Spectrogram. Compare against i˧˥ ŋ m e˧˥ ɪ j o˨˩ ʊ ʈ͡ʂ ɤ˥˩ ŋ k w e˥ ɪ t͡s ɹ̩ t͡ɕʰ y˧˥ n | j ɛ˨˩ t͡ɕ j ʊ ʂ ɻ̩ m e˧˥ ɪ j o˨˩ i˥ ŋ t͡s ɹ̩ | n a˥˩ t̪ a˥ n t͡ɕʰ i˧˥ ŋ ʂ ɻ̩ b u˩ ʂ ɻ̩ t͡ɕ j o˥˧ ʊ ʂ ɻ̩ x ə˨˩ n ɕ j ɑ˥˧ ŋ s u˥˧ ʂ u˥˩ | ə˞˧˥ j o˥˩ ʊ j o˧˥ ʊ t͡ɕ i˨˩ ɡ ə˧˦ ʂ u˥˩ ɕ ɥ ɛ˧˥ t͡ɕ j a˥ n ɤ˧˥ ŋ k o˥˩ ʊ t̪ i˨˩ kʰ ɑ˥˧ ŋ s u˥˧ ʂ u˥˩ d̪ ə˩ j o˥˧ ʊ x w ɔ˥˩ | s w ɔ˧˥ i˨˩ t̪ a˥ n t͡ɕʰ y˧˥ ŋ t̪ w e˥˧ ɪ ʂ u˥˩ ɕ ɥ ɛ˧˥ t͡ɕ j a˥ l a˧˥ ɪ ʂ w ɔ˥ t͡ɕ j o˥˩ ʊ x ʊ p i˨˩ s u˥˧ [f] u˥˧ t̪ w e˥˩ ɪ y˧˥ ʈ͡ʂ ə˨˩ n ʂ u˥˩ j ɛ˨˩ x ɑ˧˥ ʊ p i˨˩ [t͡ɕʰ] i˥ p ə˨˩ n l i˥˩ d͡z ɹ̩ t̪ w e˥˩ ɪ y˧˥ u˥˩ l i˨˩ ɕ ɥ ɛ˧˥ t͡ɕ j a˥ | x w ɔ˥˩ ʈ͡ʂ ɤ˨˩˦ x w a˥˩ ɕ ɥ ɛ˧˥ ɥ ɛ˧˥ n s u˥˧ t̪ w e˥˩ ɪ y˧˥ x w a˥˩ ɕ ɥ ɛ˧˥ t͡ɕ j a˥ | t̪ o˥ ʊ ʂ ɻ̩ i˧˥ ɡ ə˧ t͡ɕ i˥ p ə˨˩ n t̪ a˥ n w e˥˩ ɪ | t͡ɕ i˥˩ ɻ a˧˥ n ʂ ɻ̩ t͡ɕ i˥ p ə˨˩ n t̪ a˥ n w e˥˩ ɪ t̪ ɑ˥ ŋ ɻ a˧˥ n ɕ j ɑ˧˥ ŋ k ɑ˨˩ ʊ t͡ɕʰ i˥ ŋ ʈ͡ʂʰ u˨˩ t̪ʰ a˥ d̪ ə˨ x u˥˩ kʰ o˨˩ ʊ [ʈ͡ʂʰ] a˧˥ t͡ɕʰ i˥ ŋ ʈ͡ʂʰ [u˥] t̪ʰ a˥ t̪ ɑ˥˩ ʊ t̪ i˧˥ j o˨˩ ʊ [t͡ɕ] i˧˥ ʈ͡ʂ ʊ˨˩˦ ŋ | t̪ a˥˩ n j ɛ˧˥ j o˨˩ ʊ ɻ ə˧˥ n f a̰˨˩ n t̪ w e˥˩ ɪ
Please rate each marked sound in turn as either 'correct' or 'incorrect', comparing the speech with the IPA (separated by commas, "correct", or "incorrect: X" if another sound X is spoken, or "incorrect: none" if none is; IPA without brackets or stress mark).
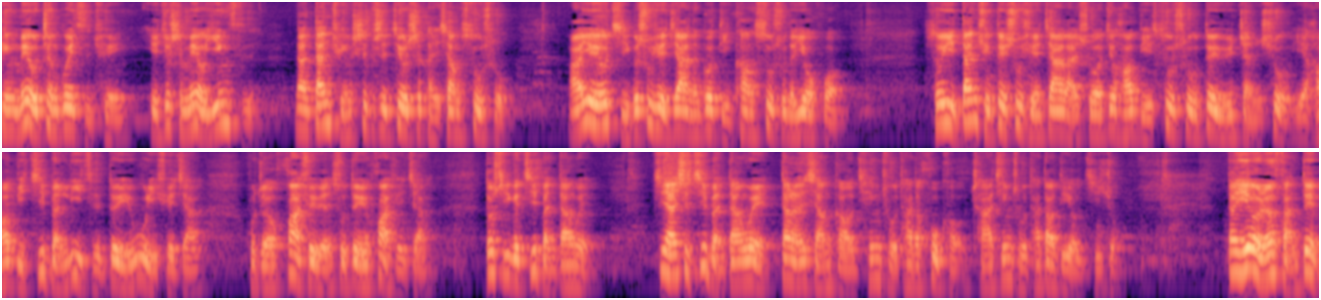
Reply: incorrect: ʂ, incorrect: t͡ɕ, correct, incorrect: u˨˩, correct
